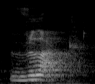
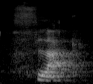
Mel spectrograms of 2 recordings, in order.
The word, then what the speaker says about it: vlak: Vlak. Nicht Flak, sondern W.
